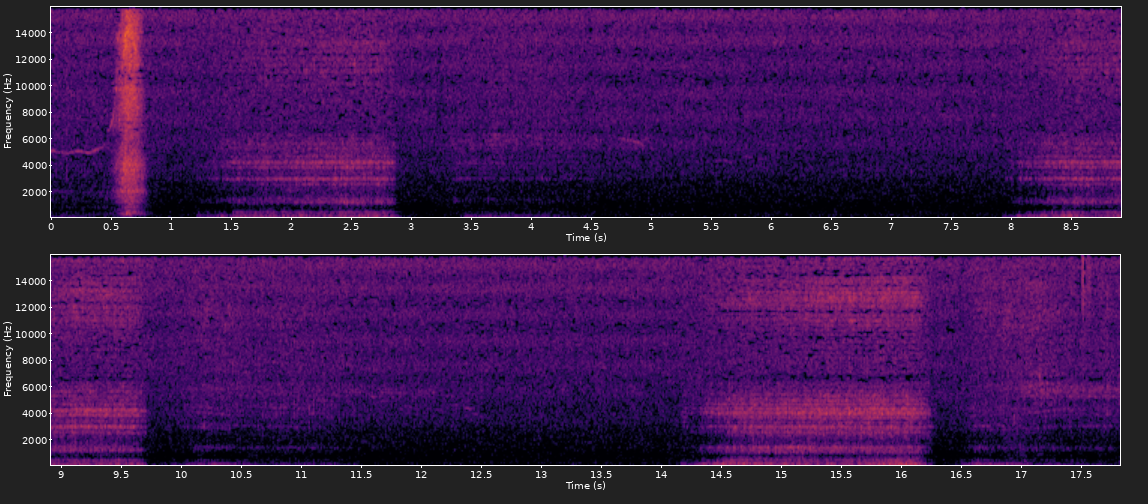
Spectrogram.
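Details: Basset hound asleep: loud, rough snores on each in-breath, about three, with quiet out-breaths between, roughly ten breaths a minute: snoring.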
